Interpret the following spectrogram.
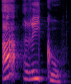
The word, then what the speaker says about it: haricot: ça se prononce a parce que la lettre H est muette comme par exemple les haricots haricot les alors je vais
